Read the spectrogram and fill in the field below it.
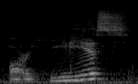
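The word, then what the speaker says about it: Arrhenius: these guys right here are are heinous h is silent because we have to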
